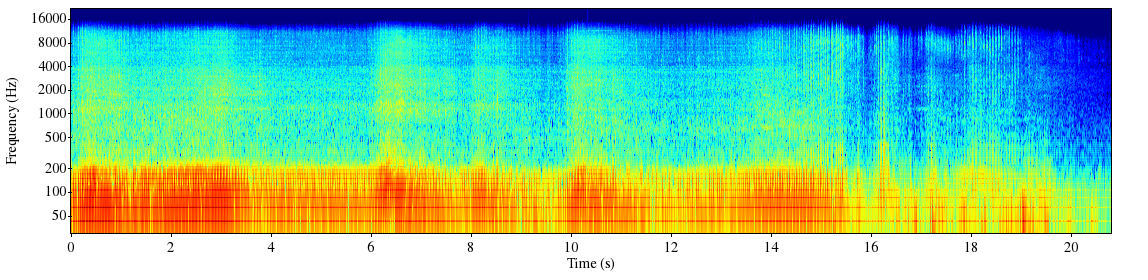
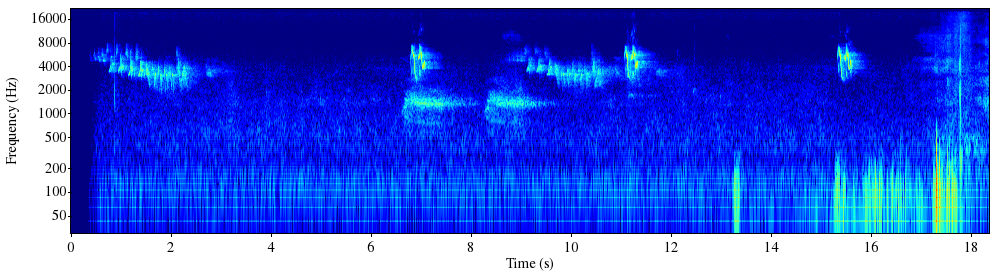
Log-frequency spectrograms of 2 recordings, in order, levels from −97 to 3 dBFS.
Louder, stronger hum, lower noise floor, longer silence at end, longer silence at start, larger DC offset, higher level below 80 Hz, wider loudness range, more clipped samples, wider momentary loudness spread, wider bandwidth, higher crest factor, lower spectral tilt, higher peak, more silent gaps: first, -22 LUFS vs -37 LUFS; neither; second, -41 dBFS vs -70 dBFS; first, 0.25 s vs 0 s; second, 0 s vs 0.55 s; first, 0.3% vs under 0.1%; first, -22 dBFS vs -60 dBFS; about the same, 15 LU vs 14 LU; neither; second, 18 LU vs 27 LU; second, 13 kHz vs over 20 kHz; second, 18 dB vs 34 dB; first, -6 dB/octave vs -2.5 dB/octave; first, -2 dBFS vs -12 dBFS; neither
